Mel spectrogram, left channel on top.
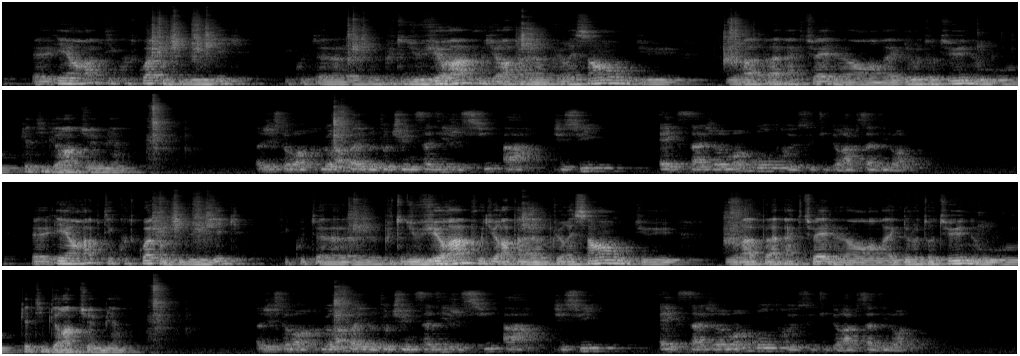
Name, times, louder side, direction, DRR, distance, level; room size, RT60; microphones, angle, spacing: voice 1, 0.3-2.4 2.9-6.8 7.2-11.4, right 3 dB, 80° right, 4 dB, 0.4 m, -28 dB
sound 1, 1.4-2.3 3.4-3.7 4.9-5.4 7.1-7.6 9.4-9.5 9.7-10.1 11.6-12.0 13.4-13.7, left 2 dB, 55° left, 0.6 m, -37 dB
voice 2, 12.7-16.1 16.7-19.2, equal, 10° left, -6 dB, 0.8 m, -35 dB
2.4 x 2.1 x 2.4 m, 0.79 s
head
